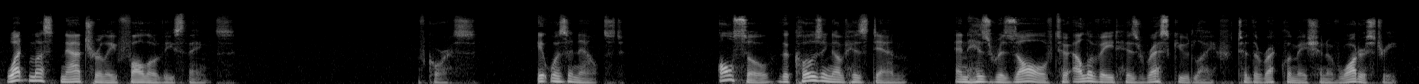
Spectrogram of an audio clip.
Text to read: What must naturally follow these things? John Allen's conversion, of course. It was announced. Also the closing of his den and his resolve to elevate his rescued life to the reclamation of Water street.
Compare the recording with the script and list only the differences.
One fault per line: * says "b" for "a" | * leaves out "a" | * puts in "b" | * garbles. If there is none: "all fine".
* leaves out "John Allen's conversion"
